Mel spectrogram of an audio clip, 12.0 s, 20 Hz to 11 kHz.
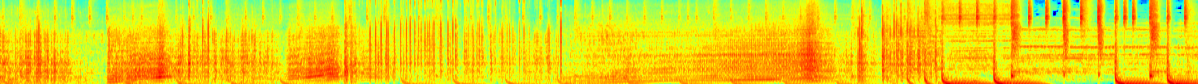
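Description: Modified 2020 Audi RSQ8 with race pipes and a stage 2 tune revs repeatedly, sharp throttle blips rising and falling with crackles and pops between them, building to harder, louder revs near the end, close by with no talking.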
